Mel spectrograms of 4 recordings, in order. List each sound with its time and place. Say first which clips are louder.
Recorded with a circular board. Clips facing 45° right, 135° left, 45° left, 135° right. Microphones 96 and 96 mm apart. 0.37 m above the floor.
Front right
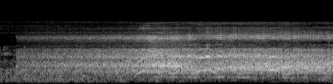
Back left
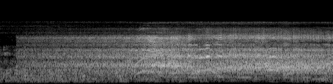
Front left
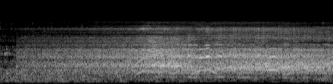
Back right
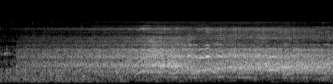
0.2 s a scream: front right 4 dB, even; 45° right, 1.2 m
